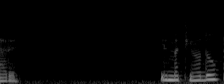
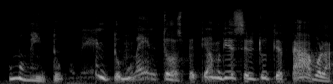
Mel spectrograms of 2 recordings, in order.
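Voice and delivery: high-pitched, repeated fending-off; flustered father; 10 semitones higher than usual. A narrator's reading. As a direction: hold off children pestering with questions. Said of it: "lui si difendeva dicendo". (padre assediato, voce acuta)

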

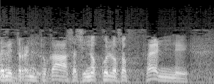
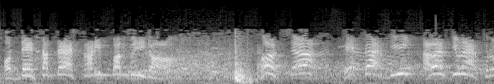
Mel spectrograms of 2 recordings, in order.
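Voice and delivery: yelling. Acted. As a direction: bark the next patient in. Impatient professor yelling at patients. (urlando spazientito)

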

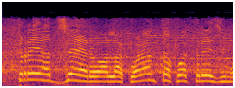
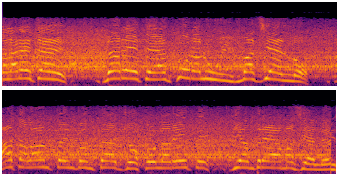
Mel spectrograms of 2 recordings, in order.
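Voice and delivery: high shouted goal call; 4 semitones higher, slower than usual. Real, not acted. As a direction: yell the goal out. Goal call in live commentary. (urlo da gol)

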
